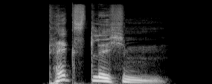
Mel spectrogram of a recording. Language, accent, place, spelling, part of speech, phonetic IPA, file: German, Germany, Berlin, textlichem, adjective, [ˈtɛkstlɪçm̩], De-textlichem.ogg
- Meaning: strong dative masculine/neuter singular of textlich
